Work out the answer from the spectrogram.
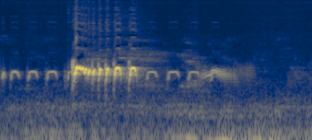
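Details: Loud song of a local zebra dove: a few evenly spaced soft coos, then a quick bubbling trill of throaty notes, trailing off into a slower series of hooked coos.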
